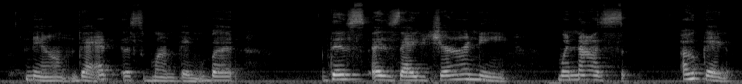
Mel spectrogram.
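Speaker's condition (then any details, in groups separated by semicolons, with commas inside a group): Traumatic brain injury; cerebellar tumor near brainstem, affecting movement and speech; almost 10 years post injury; could not push out sound, ongoing speech muscle strengthening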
